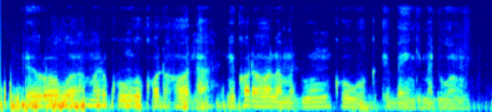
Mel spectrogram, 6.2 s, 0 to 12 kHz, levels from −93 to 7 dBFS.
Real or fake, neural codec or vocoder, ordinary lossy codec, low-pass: real; none; Opus, 24 kbps; 9.9 kHz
